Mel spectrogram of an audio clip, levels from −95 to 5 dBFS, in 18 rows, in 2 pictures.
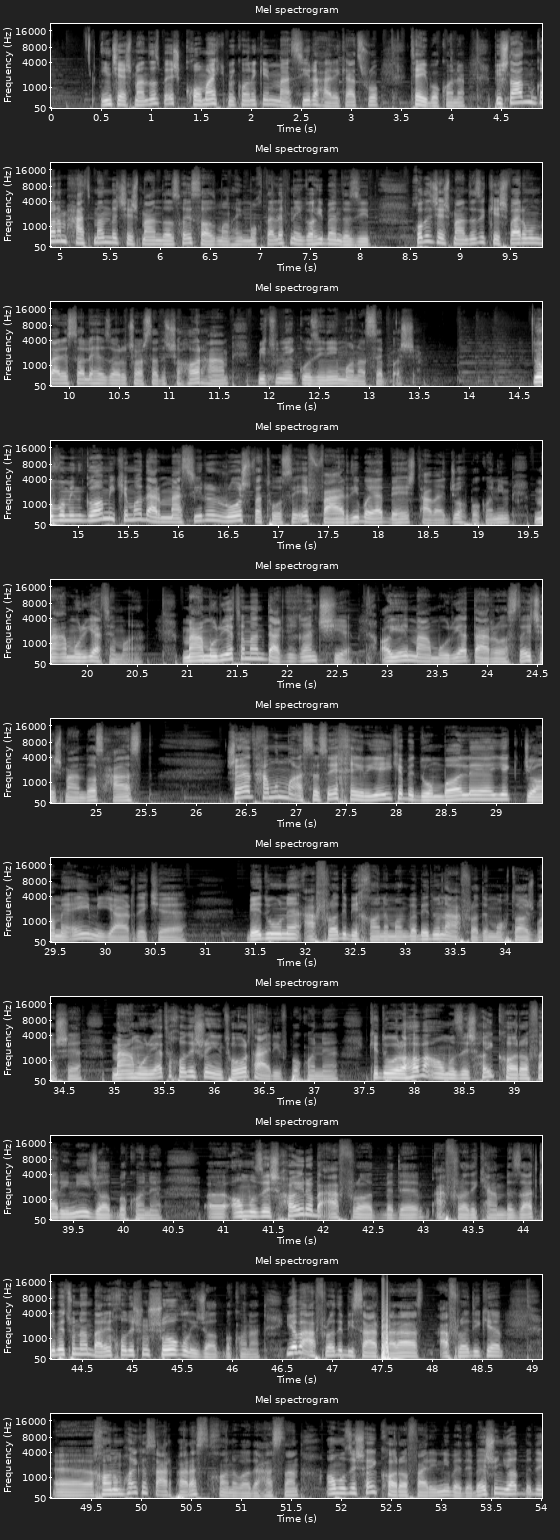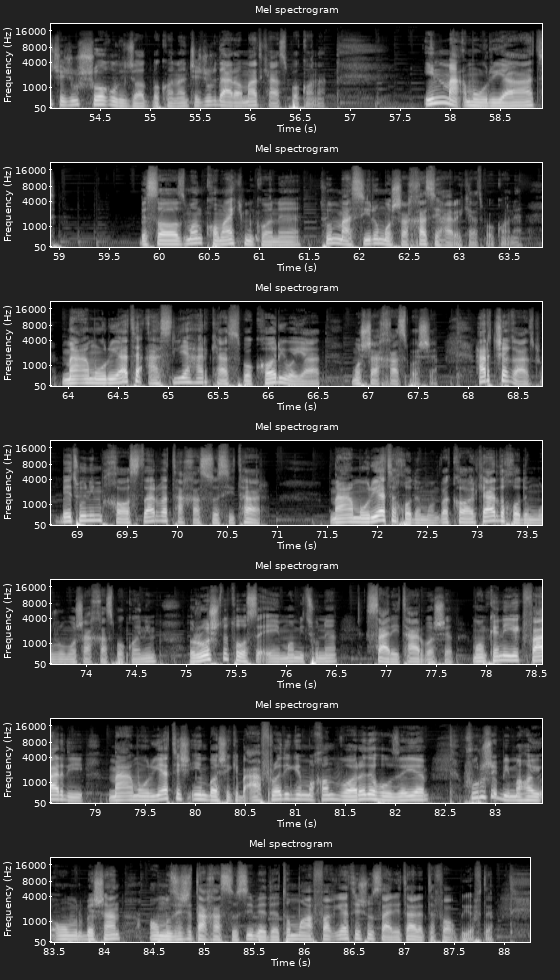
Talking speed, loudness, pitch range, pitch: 145 wpm, -18 LUFS, 110-155 Hz, 130 Hz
